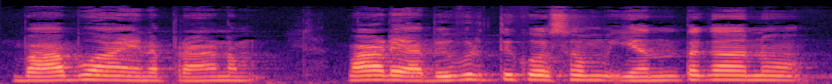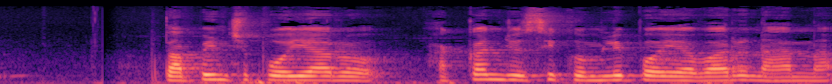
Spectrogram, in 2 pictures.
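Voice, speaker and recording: A woman voicing a gentle young mother who speaks softly and quietly. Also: mid-range voice, natural voice. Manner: soft, quiet.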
